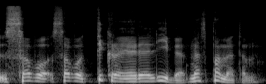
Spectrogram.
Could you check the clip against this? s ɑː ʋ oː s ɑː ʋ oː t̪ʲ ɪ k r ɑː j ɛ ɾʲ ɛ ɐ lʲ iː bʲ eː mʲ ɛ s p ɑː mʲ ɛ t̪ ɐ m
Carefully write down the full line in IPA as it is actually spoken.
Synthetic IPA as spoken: s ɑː ʋ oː s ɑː ʋ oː t̪ʲ ɪ k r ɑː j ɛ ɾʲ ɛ ɐ lʲ iː bʲ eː mʲ ɛ s p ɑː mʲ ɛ t̪ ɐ m

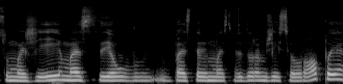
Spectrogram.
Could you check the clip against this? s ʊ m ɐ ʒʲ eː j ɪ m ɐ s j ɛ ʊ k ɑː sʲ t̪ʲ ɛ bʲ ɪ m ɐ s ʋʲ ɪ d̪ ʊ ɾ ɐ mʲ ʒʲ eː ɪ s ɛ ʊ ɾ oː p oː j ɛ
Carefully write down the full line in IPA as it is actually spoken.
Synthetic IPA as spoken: s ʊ m ɐ ʒʲ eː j ɪ m ɐ s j ɛ ʊ p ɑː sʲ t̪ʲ ɛ bʲ ɪ m ɐ s ʋʲ ɪ d̪ ʊ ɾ ɐ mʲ ʒʲ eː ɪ s ɛ ʊ ɾ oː p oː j ɛ

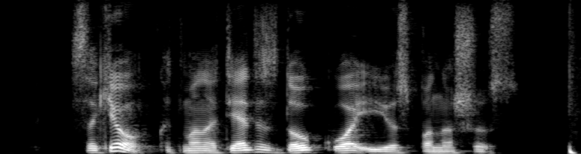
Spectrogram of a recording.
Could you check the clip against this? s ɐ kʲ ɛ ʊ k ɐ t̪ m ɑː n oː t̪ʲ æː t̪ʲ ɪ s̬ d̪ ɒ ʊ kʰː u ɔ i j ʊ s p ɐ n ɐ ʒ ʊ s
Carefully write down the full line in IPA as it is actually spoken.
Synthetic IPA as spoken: s ɐ kʲ ɛ ʊ k ɐ t̪ m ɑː n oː t̪ʲ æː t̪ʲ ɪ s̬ d̪ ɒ ʊ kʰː u ɔ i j ʊ s p ɐ n ɐ ʃ ʊ s

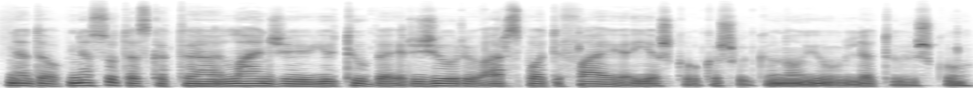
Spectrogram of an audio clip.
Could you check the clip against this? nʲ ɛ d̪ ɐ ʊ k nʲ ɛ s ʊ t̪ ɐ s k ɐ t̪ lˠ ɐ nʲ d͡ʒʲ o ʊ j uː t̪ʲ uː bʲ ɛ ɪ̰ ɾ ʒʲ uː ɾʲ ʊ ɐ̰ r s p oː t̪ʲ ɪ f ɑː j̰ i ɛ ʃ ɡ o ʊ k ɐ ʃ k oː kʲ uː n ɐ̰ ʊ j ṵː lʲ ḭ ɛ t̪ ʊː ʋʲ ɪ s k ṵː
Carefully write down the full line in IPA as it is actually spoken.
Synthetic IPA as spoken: nʲ ɛ d̪ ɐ ʊ k nʲ ɛ s ʊ t̪ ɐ s k ɐ t̪ lˠ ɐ nʲ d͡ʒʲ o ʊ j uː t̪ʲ uː bʲ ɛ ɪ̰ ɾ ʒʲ uː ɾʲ ʊ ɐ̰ r s p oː t̪ʲ ɪ f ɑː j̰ i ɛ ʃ k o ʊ k ɐ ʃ k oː kʲ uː n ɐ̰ ʊ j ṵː lʲ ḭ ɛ t̪ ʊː ʋʲ ɪ ʃ k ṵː

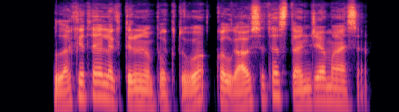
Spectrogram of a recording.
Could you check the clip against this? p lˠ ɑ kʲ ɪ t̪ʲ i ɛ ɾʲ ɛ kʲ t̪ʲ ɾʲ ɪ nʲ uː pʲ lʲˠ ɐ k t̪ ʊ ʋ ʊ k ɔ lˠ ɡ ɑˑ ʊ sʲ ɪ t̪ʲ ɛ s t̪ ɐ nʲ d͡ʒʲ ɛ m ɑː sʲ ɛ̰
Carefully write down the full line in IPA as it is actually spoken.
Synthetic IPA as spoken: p lˠ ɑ kʲ ɪ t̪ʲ ɛ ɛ lʲ ɛ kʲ t̪ʲ ɾʲ ɪ nʲ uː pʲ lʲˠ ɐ k t̪ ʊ ʋ ʊ k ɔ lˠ ɡ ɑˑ ʊ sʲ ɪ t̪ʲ ɛ s t̪ ɐ nʲ d͡ʒʲ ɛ m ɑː sʲ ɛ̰

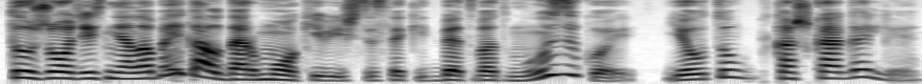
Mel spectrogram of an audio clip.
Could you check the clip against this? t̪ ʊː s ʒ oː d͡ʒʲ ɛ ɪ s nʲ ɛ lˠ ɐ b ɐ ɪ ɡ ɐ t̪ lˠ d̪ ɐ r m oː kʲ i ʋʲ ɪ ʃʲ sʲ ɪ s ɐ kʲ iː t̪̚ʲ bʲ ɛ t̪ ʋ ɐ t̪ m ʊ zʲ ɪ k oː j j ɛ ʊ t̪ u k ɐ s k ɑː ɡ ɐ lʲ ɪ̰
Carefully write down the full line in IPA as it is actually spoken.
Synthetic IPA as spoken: t̪ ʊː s ʒ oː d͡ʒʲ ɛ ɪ s nʲ ɛ lˠ ɐ b ɐ ɪ ɡ ɐ lˠ d̪ ɐ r m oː kʲ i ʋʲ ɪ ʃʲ sʲ ɪ s ɐ kʲ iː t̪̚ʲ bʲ ɛ t̪ ʋ ɐ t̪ m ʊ zʲ ɪ k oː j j ɛ ʊ t̪ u k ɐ ʃ k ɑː ɡ ɐ lʲ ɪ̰

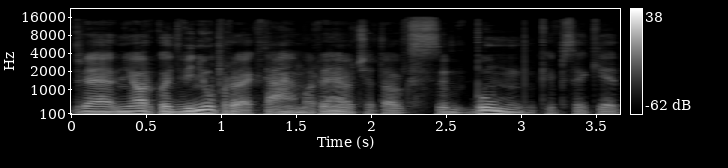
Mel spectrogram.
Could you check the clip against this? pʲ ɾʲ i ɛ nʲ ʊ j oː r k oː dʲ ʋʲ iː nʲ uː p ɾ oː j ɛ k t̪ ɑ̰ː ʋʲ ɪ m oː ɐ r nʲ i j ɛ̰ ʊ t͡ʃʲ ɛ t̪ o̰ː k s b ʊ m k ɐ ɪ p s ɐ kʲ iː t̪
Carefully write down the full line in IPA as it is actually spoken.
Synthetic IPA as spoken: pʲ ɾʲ i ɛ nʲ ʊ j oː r k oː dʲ ʋʲ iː nʲ uː p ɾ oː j ɛ k t̪ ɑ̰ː ʋʲ ɪ m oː ɐ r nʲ ɛ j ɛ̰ ʊ t͡ʃʲ ɛ t̪ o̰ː k s b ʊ m k ɐ ɪ p s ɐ kʲ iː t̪

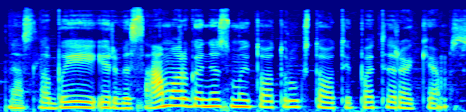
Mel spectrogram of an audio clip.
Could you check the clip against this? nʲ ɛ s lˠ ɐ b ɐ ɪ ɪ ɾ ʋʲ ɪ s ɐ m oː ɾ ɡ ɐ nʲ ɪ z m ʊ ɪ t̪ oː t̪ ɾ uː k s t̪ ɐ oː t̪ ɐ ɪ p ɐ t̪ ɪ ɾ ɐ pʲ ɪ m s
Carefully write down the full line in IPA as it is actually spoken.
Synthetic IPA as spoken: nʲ ɛ s lˠ ɐ b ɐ ɪ ɪ ɾ ʋʲ ɪ s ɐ m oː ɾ ɡ ɐ nʲ ɪ z m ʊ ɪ t̪ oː t̪ ɾ uː k s t̪ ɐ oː t̪ ɐ ɪ p ɐ t̪ ɪ ɾ ɐ kʲ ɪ m s

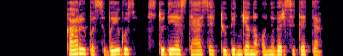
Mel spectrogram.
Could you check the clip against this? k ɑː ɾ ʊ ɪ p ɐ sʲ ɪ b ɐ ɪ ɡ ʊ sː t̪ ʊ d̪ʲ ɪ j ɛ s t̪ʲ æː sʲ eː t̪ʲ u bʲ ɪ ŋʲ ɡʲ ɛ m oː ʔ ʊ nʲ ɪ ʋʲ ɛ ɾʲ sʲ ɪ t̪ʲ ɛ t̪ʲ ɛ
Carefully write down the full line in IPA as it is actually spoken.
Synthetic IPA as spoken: k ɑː ɾ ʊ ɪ p ɐ sʲ ɪ b ɐ ɪ ɡ ʊ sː t̪ ʊ d̪ʲ ɪ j ɛ s t̪ʲ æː sʲ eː t̪ʲ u bʲ ɪ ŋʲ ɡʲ ɛ n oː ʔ ʊ nʲ ɪ ʋʲ ɛ ɾʲ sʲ ɪ t̪ʲ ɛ t̪ʲ ɛ

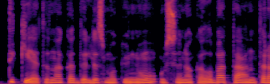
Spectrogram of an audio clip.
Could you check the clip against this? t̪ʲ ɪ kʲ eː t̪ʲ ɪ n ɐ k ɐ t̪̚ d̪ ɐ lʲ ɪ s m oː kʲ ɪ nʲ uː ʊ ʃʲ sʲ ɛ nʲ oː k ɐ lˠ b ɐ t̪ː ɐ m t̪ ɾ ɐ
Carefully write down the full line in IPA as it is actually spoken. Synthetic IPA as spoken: t̪ʲ ɪ kʲ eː t̪ʲ ɪ n ɐ k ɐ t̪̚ d̪ ɐ lʲ ɪ s m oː kʲ ɪ nʲ uː ʊ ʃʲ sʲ ɛ nʲ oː k ɐ lˠ b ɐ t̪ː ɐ n t̪ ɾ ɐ

